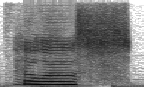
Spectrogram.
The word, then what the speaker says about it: Filos: Um, if and my name it's spelled F I L O S, which is always people always misspell it, but pronounce it pillows. Filos felos.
